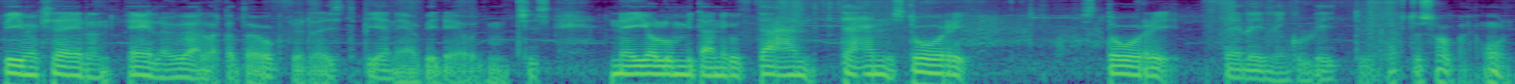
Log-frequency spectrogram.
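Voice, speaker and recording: A man's voice: deep voice, vocal fry, a little hiss or hum. A young man giving casual commentary over his gameplay, chatty and reacting with sudden whoops and squeals. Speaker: gaming vlogger. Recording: faint game music behind.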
